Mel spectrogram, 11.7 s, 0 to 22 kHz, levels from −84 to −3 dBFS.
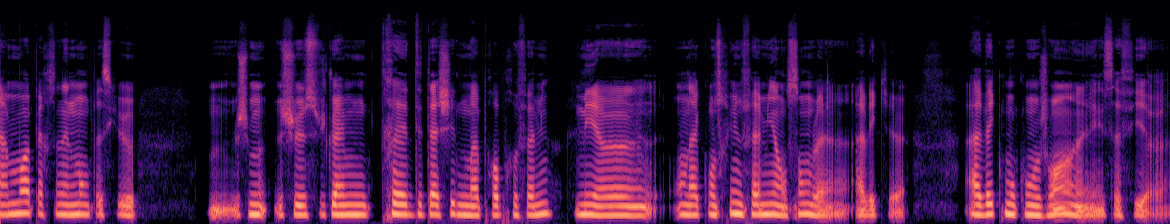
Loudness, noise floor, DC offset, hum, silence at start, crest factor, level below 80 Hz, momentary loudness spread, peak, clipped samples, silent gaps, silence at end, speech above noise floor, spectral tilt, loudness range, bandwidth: -23 LUFS; -63 dBFS; under 0.1%; none; 0 s; 16 dB; -60 dBFS; 8 LU; -6 dBFS; under 0.1%; none; 0 s; 41 dB; -7 dB/octave; 2 LU; 12.5 kHz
